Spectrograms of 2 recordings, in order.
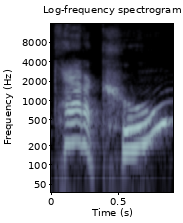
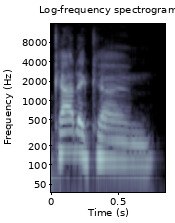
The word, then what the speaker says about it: catacomb: there and thought, ooh, catacomb? But surely you just pronounce it the same way you do comb. You think catacomb. Okay. So I do say that the British way, catacomb.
